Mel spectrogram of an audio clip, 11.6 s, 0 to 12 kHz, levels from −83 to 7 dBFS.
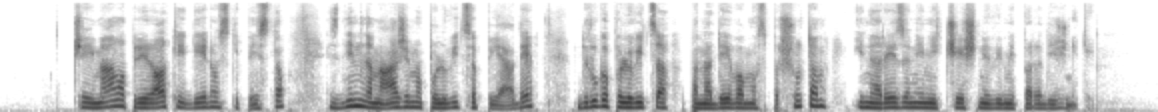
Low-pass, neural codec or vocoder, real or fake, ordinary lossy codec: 10.8 kHz; codec, 44.1 kHz, 2.6 kbps, SNAC; fake; AAC, 48 kbps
